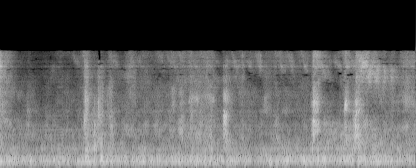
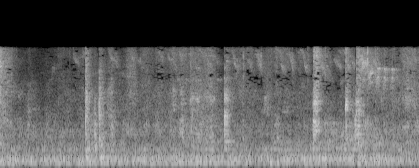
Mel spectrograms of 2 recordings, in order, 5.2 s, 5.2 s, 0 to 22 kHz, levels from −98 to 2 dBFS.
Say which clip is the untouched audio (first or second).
second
